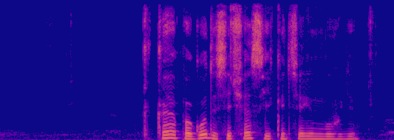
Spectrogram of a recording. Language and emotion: Russian, neutral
